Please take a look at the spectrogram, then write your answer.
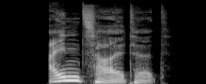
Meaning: inflection of einzahlen: 1. second-person plural dependent preterite 2. second-person plural dependent subjunctive II
- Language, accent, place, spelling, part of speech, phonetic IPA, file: German, Germany, Berlin, einzahltet, verb, [ˈaɪ̯nˌt͡saːltət], De-einzahltet.ogg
